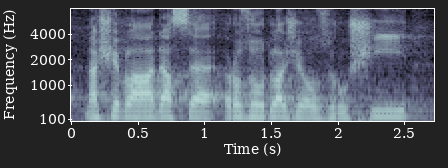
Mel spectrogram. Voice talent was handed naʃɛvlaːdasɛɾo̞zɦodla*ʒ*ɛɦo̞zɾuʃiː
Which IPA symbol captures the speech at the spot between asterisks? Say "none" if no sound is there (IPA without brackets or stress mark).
ʒ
